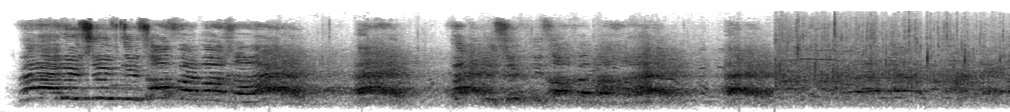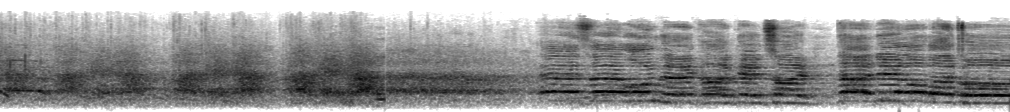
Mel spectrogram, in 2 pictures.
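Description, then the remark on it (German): A large crowd chants loudly in unison at a promotion celebration while someone holds the microphone on stage, voices rising together in a sustained, rhythmic roar with only brief breaks, energetic like fans celebrating at a packed event. “bin auf eine Stelle gestoßen, in der du das Mikrofon auf der Bühne in der Aufstiegsfeier, in der Aufstiegsfeier in der Hand hast und da hören wir doch mal ganz kurz rein,”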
